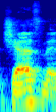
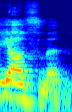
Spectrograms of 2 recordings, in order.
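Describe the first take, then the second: First: The name begins with a J sound. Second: The name begins with a Y sound.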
